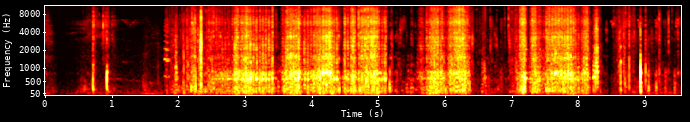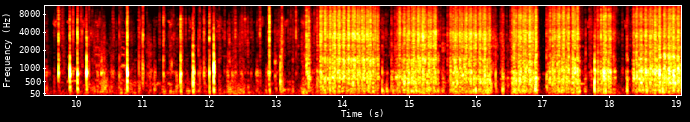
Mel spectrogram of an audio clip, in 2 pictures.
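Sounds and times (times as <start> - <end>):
hand saw cutting bamboo: 2.2 - 6.4, 7.0 - 8.4, 13.4 - 19.0.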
